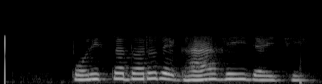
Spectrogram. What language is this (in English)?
Odia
